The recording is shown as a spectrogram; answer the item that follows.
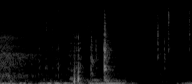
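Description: Card packaging clicks and rustles as a thick Chronology Volume 2 trading card pack is pulled from its windowed box, giving a few quick crinkly taps and scrapes with a short pause before a final rustle.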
